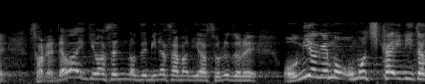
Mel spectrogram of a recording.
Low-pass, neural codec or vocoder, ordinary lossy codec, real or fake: 7.2 kHz; none; none; real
